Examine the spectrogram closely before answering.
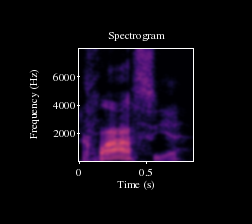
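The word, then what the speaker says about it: Klaasje: And that's pronounced Klasje.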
